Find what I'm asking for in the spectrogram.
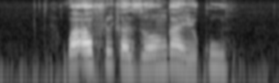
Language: Tsonga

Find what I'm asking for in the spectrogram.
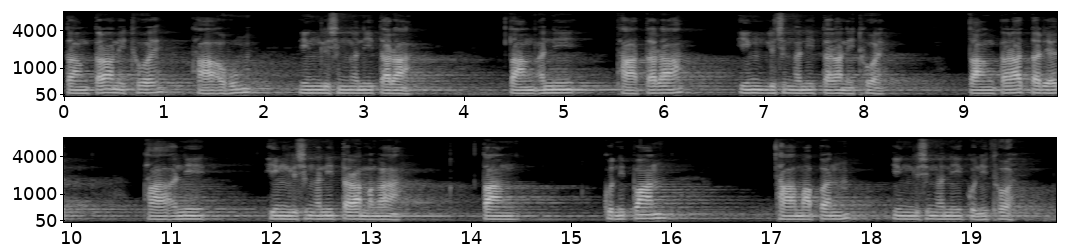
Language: Manipuri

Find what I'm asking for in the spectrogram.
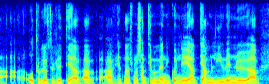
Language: Icelandic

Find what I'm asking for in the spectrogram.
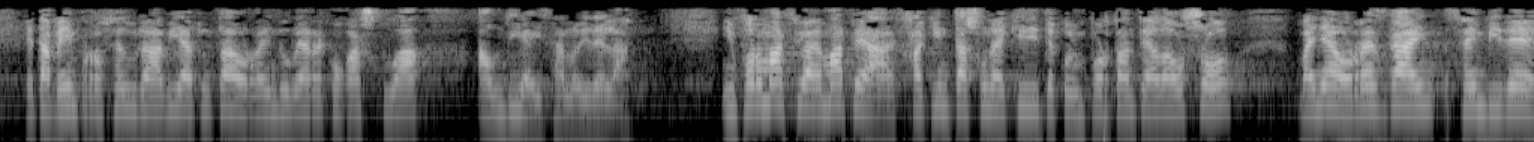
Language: Basque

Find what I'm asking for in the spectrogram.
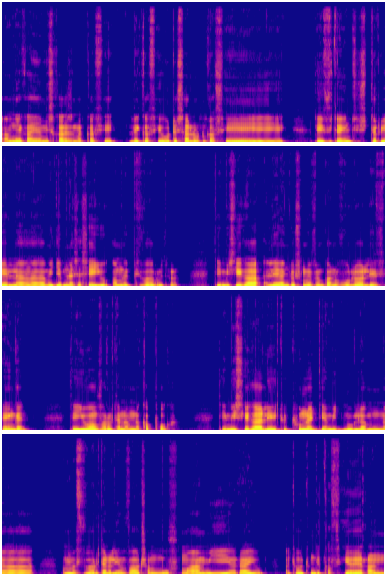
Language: Southern Betsimisaraka Malagasy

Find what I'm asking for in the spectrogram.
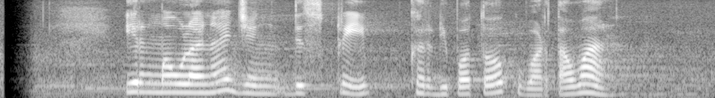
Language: Sundanese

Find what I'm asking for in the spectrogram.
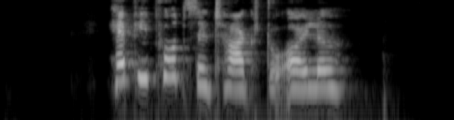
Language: German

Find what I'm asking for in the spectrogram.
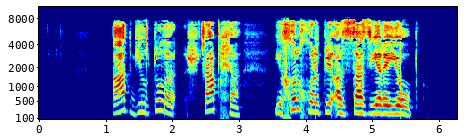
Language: Abkhazian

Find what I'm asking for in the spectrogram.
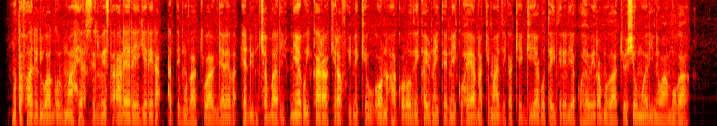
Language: Kikuyu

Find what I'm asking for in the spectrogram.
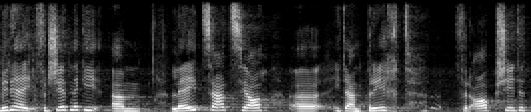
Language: Swiss German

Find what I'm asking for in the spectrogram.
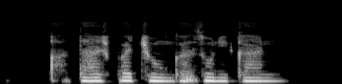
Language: Santiago del Estero Quichua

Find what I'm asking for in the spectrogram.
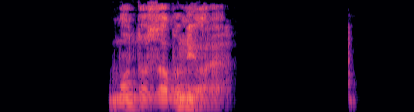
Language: Laz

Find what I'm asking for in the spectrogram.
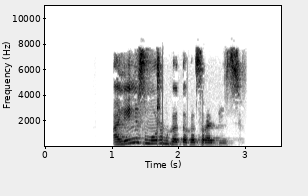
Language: Belarusian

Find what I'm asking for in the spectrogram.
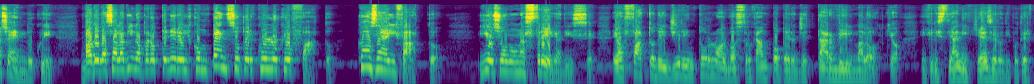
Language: Italian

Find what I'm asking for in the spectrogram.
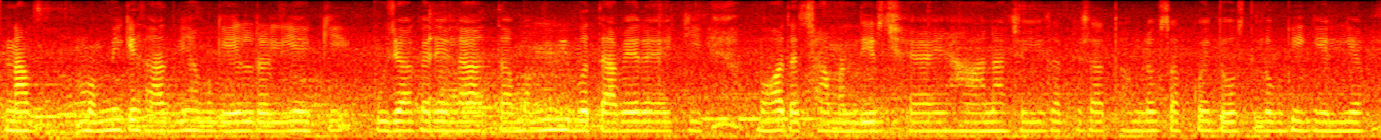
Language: Maithili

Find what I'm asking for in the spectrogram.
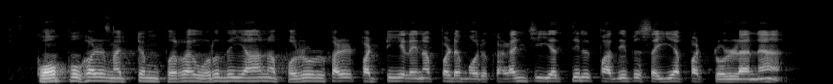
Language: Tamil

